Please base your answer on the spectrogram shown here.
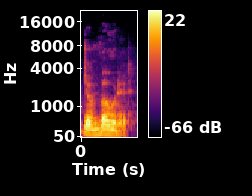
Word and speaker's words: DVTD: a little bit about devoted and you hear us use that phrase devoted and I'll tell you how you say it but it's actually spelled this way DB TD ok now this can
